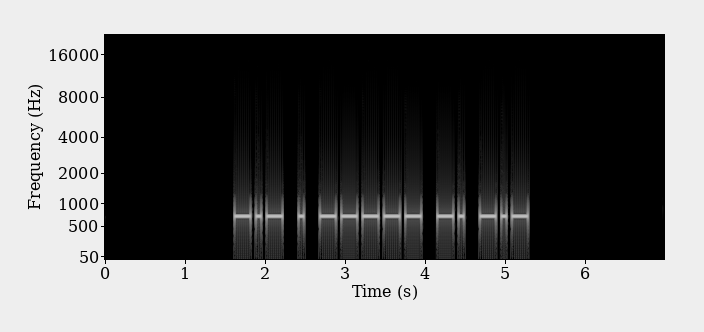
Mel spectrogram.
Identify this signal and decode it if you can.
Morse code, heard as a keyed tone, about 18 wpm, 700 Hz. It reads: KE0NK
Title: Speed Racing - USA 2x2 Call Signs 15wpm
